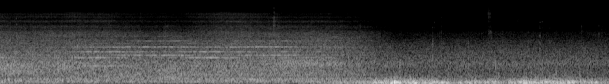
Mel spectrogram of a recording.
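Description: City street traffic noise, with a heavy truck passing close by and a few steady high tones over it. About three and a half seconds in, the sound changes to uneven low rumbling.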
